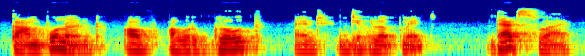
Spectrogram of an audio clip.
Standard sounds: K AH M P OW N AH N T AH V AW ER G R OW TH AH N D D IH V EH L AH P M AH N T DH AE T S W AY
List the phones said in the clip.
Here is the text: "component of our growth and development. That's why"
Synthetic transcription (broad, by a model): K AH M P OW N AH N T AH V AW ER G R OW T AH N D D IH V L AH P M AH N T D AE T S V AY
